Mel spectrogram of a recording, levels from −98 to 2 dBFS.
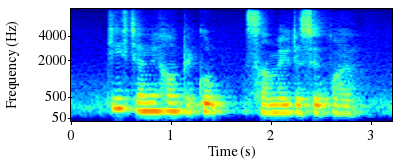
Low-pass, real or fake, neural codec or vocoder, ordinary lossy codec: none; fake; codec, 16 kHz, 0.5 kbps, FunCodec, trained on Chinese and English, 25 frames a second; none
